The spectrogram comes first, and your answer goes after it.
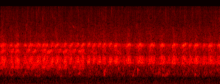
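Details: Many frogs calling together at a river, rapid rattling croaks layered into two bright mid-range bands, pulsing unevenly and continuously throughout.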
